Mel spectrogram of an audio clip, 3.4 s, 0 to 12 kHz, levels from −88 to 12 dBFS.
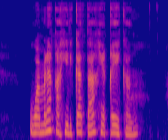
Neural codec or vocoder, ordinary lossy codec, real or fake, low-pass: none; MP3, 96 kbps; real; 10.8 kHz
